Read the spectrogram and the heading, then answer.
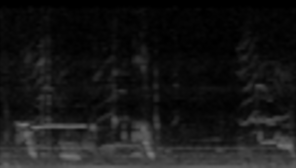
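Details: Violet-backed starling (Cinnyricinclus leucogaster) nestlings begging for food after a parent's feeding visit: squeaky, down-slurred chitters in quick bursts, over a steady low engine hum during an African safari drive.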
